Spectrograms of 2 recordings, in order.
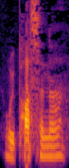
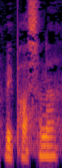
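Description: First: Vipassana starting with a W sound, "wipassana"; "vipassana" begun as wi-, lips rounded; pronounced with W. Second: Vipassana starting with a V sound; "vipassana" begun as vi-, not wi-; pronounced with V. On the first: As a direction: say vipassana with an opening W. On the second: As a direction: say vipassana with a clear opening V, softer. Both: Shown as a demonstration. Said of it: "is often called".

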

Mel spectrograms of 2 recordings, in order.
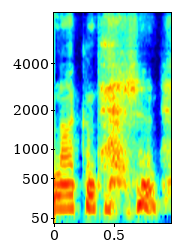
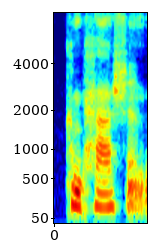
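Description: First: Not lifted on a rise, then compassion with a laugh; stress on not. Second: Said in the usual way. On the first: Real, not acted. Correcting her own slip, stress on not. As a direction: lean on not with an amused laugh. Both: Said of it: "of passion, not compassion".

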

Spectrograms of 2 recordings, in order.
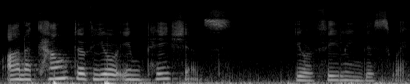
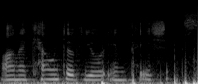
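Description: First: Put-on light Indian accent, rising on account. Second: Put-on softer Indian accent repeat. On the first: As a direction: gently quote a teacher in an Indian accent. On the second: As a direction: echo the teacher lightly in an Indian accent. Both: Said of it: "in his Indian accent".

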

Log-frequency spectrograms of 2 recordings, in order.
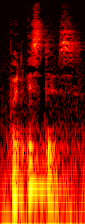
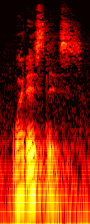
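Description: First: "What is this?" breathed out unvoiced, much softer and higher; whispered question. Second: Soft inquiry. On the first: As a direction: whisper the question "What is this?" as a curious inner inquiry. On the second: Retold or imitated. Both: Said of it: "she would say".

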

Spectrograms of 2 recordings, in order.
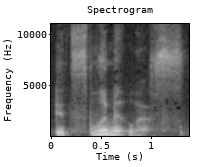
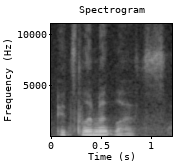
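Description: First: Said in the usual way. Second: The second limitless dropped to a hush; quiet, awed echo; softly repeated. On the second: Shown as a demonstration. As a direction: let it fade almost to nothing.

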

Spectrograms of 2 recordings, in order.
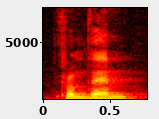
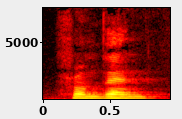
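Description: Both takes have the same delivery.

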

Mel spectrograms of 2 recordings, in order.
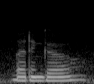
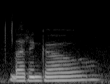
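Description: No difference in how they are said.

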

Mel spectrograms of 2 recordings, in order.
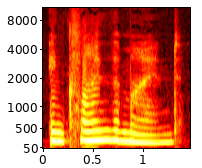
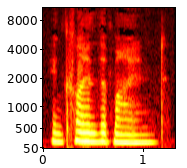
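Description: The two takes are said the same way.

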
